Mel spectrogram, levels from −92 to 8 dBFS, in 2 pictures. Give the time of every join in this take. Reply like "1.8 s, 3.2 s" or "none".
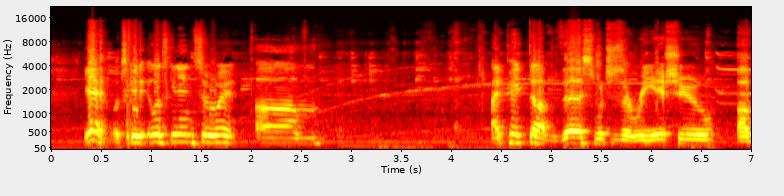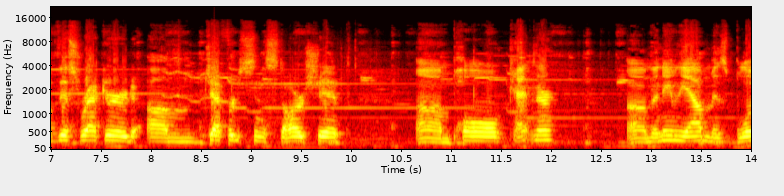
7.7 s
